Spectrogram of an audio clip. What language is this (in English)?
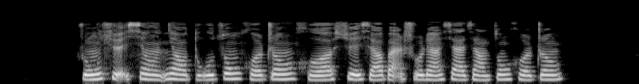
Chinese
